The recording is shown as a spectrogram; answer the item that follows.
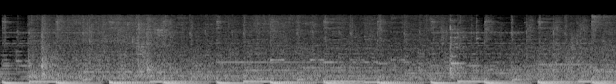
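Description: Background music with a steady bass beat, about two pulses a second.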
